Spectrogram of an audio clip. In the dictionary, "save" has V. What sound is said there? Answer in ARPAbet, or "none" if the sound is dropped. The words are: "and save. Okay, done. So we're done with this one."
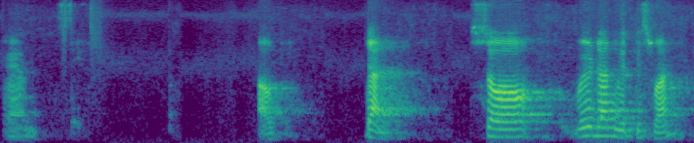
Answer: F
